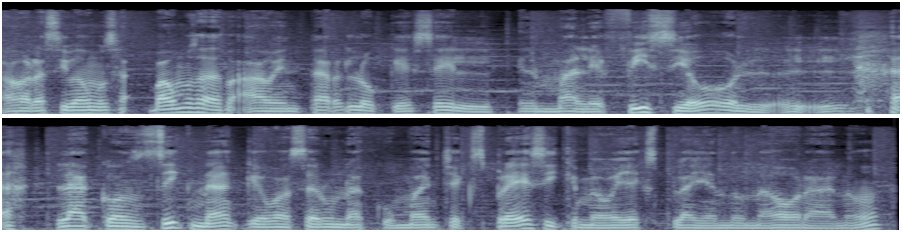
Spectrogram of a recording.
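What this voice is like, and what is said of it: Hoarse throat, deep announcer-like voice. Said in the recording (Spanish): “malito de la garganta ... estoy un poco indispuesto de la garganta. Como lo han de escuchar, tengo ahora sí voz de locutor”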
